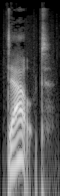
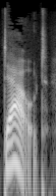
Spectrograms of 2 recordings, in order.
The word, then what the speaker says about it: doubt: The pronunciation remained doubt. The B became a silent ghost.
